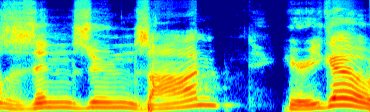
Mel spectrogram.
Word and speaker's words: Tzintzuntzan: I mean, whatever, but it ends up that the T is silent. So it is pretty cool once you get by that. Tzintzuntzan.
